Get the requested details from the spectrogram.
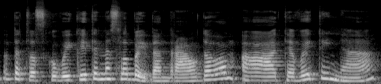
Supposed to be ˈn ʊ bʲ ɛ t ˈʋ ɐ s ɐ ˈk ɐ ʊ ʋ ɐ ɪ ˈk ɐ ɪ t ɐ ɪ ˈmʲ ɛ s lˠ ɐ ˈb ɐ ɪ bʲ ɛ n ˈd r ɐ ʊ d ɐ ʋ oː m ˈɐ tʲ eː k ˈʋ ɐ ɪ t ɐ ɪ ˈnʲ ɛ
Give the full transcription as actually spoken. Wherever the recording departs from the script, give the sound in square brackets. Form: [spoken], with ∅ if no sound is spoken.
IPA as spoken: ˈn ʊ bʲ ɛ t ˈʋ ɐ s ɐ ˈk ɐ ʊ ʋ ɐ ɪ ˈk ɐ ɪ t ɐ ɪ ˈmʲ ɛ s lˠ ɐ ˈb ɐ ɪ bʲ ɛ n ˈd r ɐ ʊ d ɐ ʋ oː m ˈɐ tʲ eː [∅] ˈʋ ɐ ɪ t ɐ ɪ ˈnʲ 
